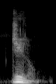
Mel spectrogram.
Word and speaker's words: Geelong: Spreek je het zo uit? – Geelong. Okay. Niet Geenslong of zo? – Nee, oké. – Daar lijkt het misschien een beetje op.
